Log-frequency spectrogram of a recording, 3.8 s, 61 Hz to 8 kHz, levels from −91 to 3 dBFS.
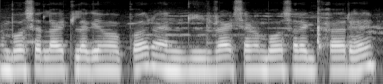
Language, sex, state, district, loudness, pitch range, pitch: Hindi, male, Chhattisgarh, Kabirdham, -13 LUFS, 140-145 Hz, 145 Hz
